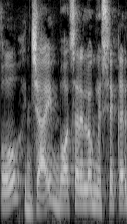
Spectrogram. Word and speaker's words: ogive: actually क्या है okay नहीं भाई इट्स हो जाए वो गिव नहीं हो जाए लिखने में ओ गिव जैसा ग रहा है ठीक है बट आईटी इस प्रोनाउंसड स ओ जय बहुत सारे लोग मुझे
